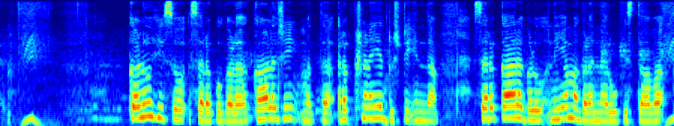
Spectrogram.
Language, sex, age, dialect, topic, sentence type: Kannada, female, 31-35, Dharwad Kannada, banking, statement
